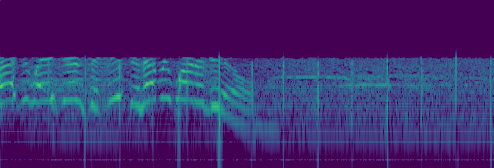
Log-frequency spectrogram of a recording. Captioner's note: cheers and applause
